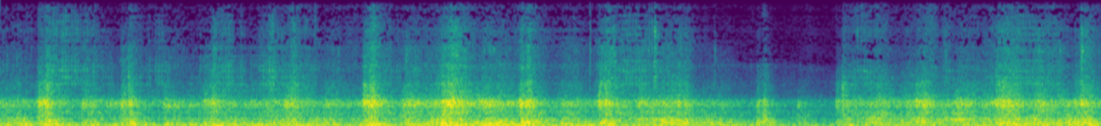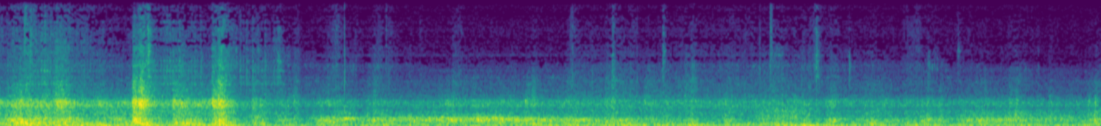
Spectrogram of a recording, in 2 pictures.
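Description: Keisei Morning Liner limited express heard from inside the passenger car: a loud, steady running rumble with many sharp clacks while it crosses a steel truss bridge. Past the middle it runs smoother and a little quieter.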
